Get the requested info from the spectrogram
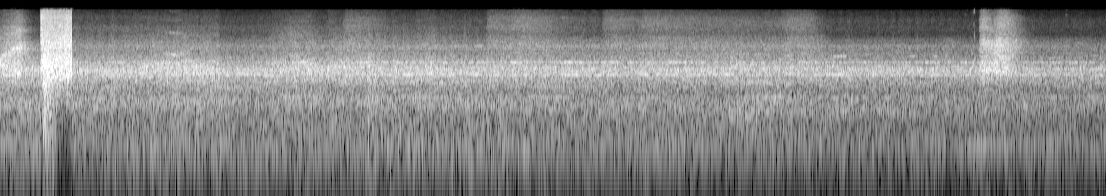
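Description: Electric-locomotive-hauled passenger train departing and rolling past with a steady rumble of wheels on the rails. A short loud burst of noise comes about half a second in, and a brief high-pitched noise about ten seconds in.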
